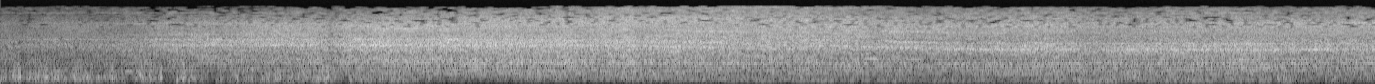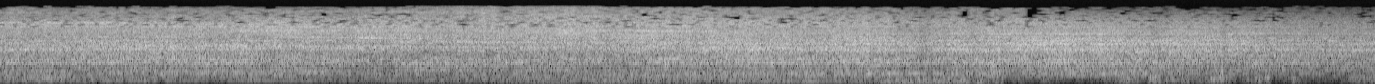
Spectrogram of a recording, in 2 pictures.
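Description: A diesel multiple unit approaching and passing on the main line: a steady run of engine and wheel-on-rail noise, with a faint high whine over it.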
